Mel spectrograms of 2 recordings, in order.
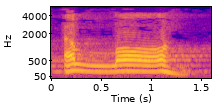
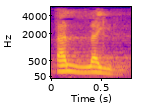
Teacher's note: في الحقيقة أن أصل كلمة الله إله، فأسقطت منه الهمزة اللي هي إي وأدخلت عليه لام التعريف، فالتقت اللام، فالتقت بلام بعدها اللي هي لام التعريف ال مع اللام بتاعت الله، فأصبحت لام مشددة، فأدغمت اللام الأولى في اللام الثانية للتماثل لأنهم متماثلين. فمثل كأن تقول الليل، اللام هنا لام التعريف دخلت على ليل فأدغمت.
